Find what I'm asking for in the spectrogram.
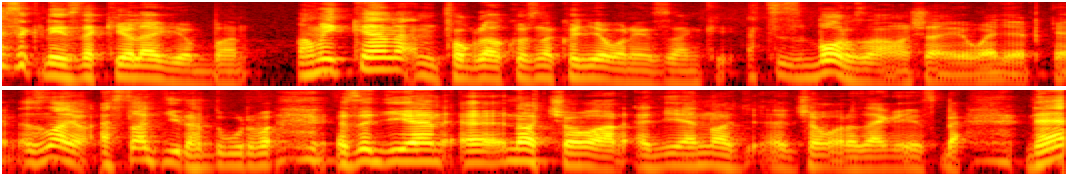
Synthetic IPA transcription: ɛzɛkneːznɛkːiɒlɛɡjo̞bːɒn | ɒmikːɛlnɛmfo̞ɡlɒlko̞znɒkho̞ɟjoːlneːzːɛŋkihat̪ɛzbo̞rzɒ̰lmɒ̰ʃɒ̰njo̰ːɛ̰ɟḛːpkḛːnt̪ɛznɒɟo̞̰nʔɛst̪ɒɲːiɾɒd̪uːrvɒɛzɛɟːijɛnːɒct͡ʃovɒɾɛɟːijɛnːɒɟt͡ʃovɒ̰ɾɒzɛɡeːzbɛnɛ

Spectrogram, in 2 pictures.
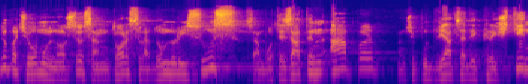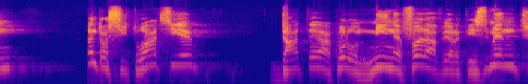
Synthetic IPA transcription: d̪upət͡ʃe̞o̞mulno̞st̪ɾusa̰ɨnt̪o̞rsla̰d̪o̞mnulisusːa̰bo̞t̪e̞zat̪ɨnapəaɨnt͡ʃe̞put̪vjat̪sad̪e̞kɾe̞ʃt̪in | ɨnt̪ɾo̞sit̪uat̪sije̞ | d̪at̪əako̞lo̞ɨnmine̞fəɾəave̞rt̪isme̞nt̪

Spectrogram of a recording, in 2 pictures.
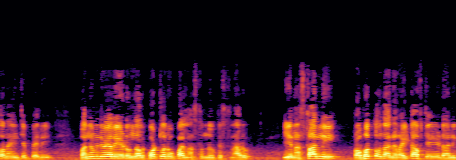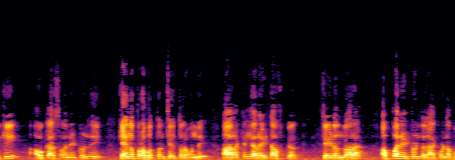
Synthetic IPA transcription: unːaːjɐnit͡ʃepːe̞ːd̪i | pɐnd̪emːid̪iʋɛːlɐeːɽuʋɐnd̪ɐlɐkɔːʈlɐɾuːpaːjilunɐʂʈɐmt͡ʃuːpist̪unːaːɾu | iːnɐʂʈaːnːipɾɐbʱut̪ʋɐmd̪aːnːiɾɐjʈaːpʰt͡ʃɛːjɐɽaːnikiɐ̰ʋɐkaːʃɐmɐneːʈʋɐɳʈd̪i | kɛːnd̪ɾɐpɾɐbʱut̪wʋɐmt͡ʃeːt̪ulɐund̪i | aːɾɐkɐŋɡaːɾɐjʈaːpʰk | t͡ʃɛːjɐɽɐnd̪ʋaːɾaː | ɐpːɐneːʈuʋɐɳd̪ilɛːkuɳɖaː

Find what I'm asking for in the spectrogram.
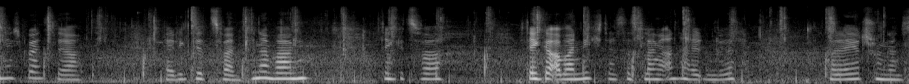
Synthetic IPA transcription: nɛçb̥aɪsjaː | ʔeːɐliːk̚tjɛt͡stt͡sv̥aːɐɪmkʰɪndɐvaːɡŋ̩ | ɪçd̥ɛŋkət͡sv̥aːɐ | ɪçd̥ɛŋkəʔaːbɐnɪçt̚d̥asd̥aslaŋəʔanɦaltn̩vɪɐt | v̥aɪleːɐjɛt͡stʃoːnɡant͡s

